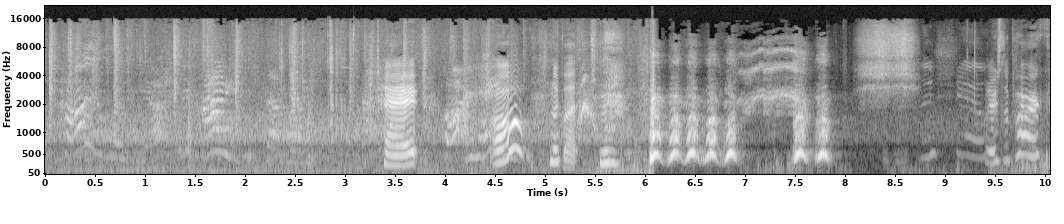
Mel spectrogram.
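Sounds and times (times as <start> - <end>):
child squealing: 6.9 - 7.7.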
